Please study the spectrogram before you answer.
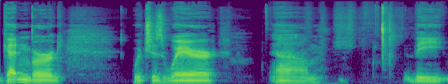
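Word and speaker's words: Guttenberg: be basically going through Gutenberg I would pronounce it Gutenberg but I think in Iowa they call it Gutenberg which is where um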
